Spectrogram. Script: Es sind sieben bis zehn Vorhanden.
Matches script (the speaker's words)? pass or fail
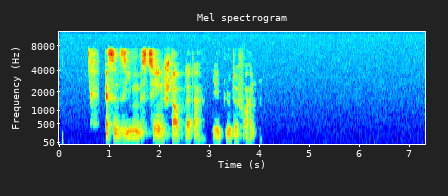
fail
